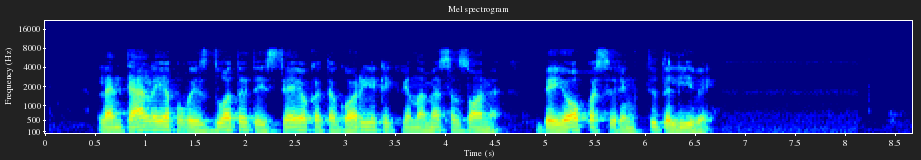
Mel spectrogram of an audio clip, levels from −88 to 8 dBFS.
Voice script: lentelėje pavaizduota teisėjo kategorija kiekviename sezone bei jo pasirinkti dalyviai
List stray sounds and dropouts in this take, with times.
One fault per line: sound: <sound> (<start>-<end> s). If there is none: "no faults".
no faults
